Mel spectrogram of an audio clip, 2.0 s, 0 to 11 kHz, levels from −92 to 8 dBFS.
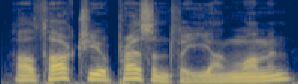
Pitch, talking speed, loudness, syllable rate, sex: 115 Hz, 210 wpm, -17 LUFS, 5.5 syllables/s, male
